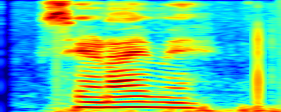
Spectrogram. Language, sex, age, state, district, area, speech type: Santali, male, 18-30, West Bengal, Jhargram, rural, read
